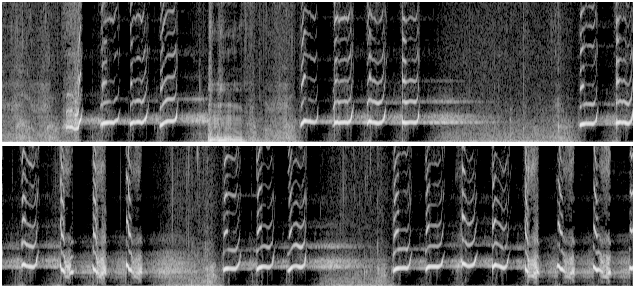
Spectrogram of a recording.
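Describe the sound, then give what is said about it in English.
A reed turkey call plays a light kee-kee run imitating hens: high, thin whistled notes rising into a quick string of raspy yelps, repeated in four loud phrases with short pauses between them and no talking. “But I do some light kiki running.”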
